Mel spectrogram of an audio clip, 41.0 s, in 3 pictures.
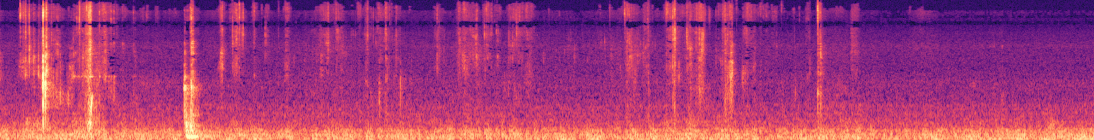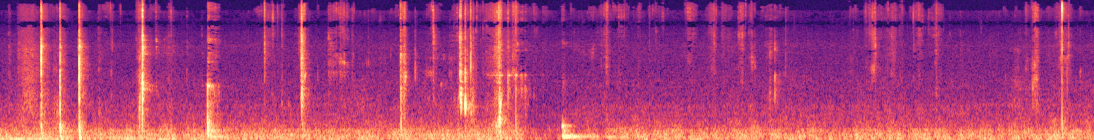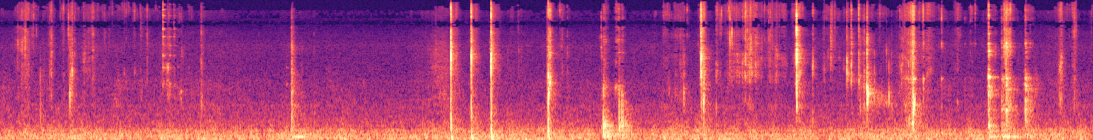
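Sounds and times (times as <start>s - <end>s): slime clicking and crackling: 35.9s - 39.1s.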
